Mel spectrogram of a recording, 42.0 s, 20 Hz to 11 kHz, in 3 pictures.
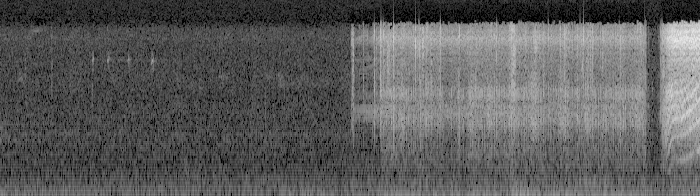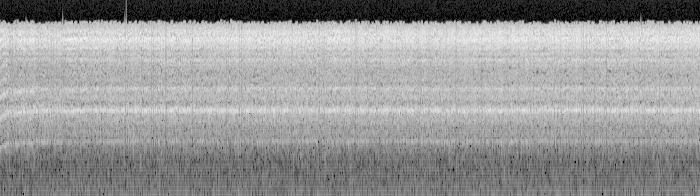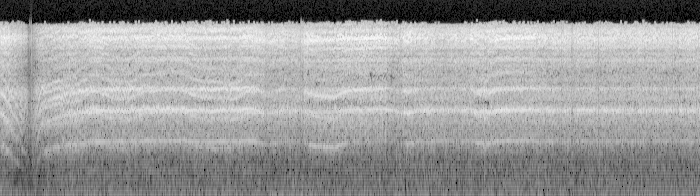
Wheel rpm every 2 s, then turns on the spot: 0, 0, 0, 0, 20, 20, 40, 210, 230, 230, 230, 230, 230, 230, 120, 220, 220, 230, 230, 230, 230.
8-12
